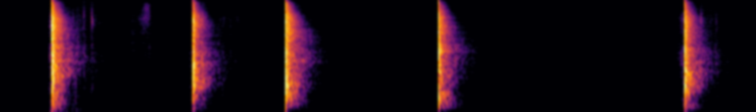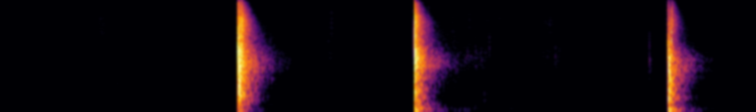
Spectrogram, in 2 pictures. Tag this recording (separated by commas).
Hands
